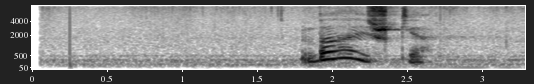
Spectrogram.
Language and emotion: Russian, positive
